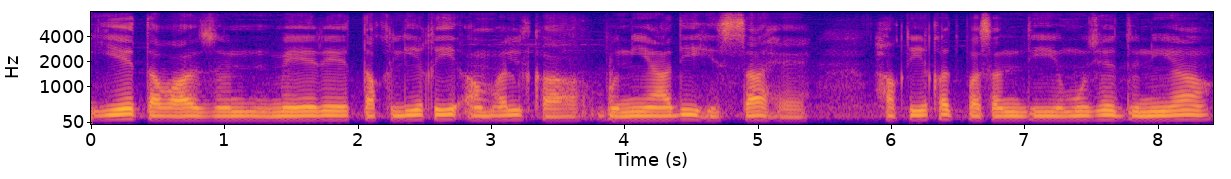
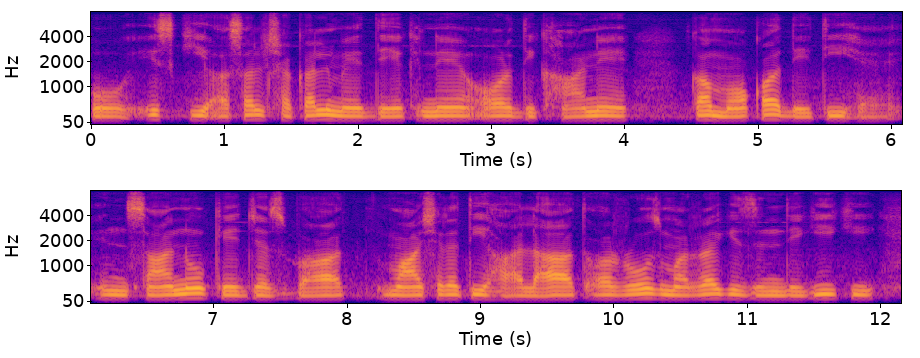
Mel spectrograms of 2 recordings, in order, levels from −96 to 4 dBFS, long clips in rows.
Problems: none marked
